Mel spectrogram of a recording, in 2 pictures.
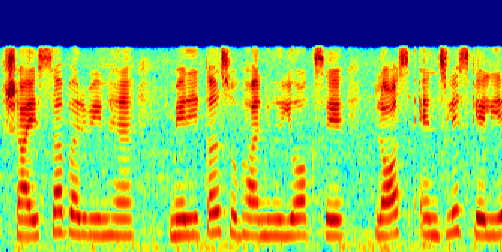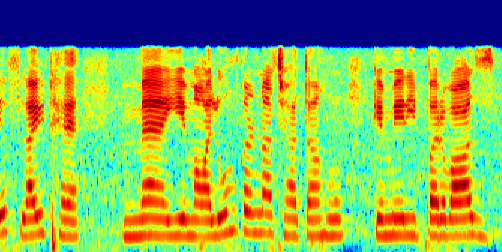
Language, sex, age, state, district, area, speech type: Urdu, female, 18-30, Bihar, Gaya, urban, spontaneous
